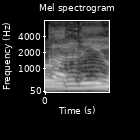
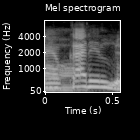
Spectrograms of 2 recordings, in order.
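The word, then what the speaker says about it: Leo Carrillo: 레오 까리오, L-E-O죠. 까리오. 아하. 레오 까릴로. 예. 레오 까릴로. 네, 예. 이 까리오 이게 LL이 이게 스페니쉬로 얘기하면은 발음이 안 되니까 까리오로 발음을 해야 될 것 같은 느낌이 드는데.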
